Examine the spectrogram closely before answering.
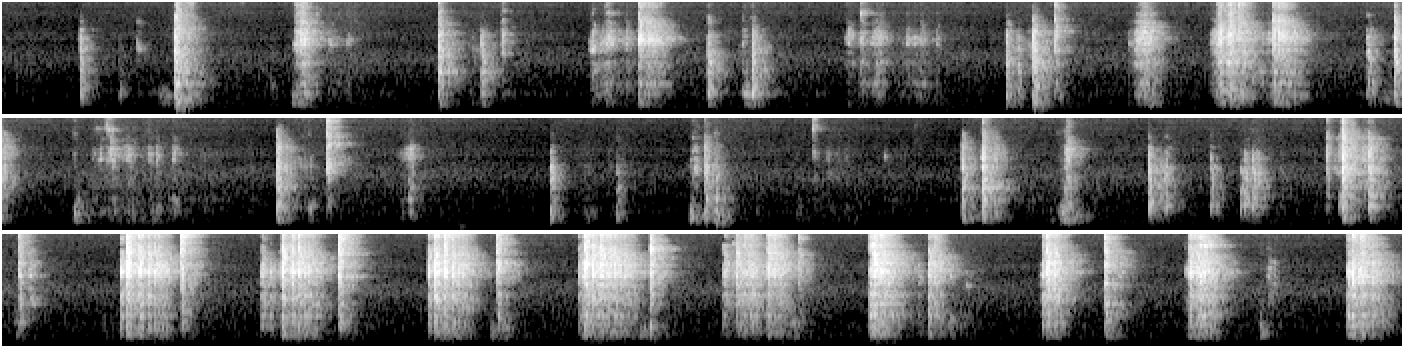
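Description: Small pegs clicking against a plastic nine-hole pegboard and its dish as they are picked up, pushed into the holes and pulled out again one at a time. The clicks are irregular, a few a second, and come faster in the second half.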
